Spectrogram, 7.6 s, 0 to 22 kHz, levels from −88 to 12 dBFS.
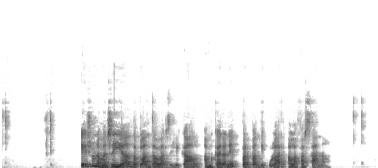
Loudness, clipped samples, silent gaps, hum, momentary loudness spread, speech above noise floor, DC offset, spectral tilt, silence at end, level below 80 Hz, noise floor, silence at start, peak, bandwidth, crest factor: -16 LUFS; under 0.1%; none; none; 11 LU; 61 dB; under 0.1%; -5.5 dB/octave; 1.05 s; -60 dBFS; -77 dBFS; 1.6 s; 0 dBFS; 9.4 kHz; 18 dB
